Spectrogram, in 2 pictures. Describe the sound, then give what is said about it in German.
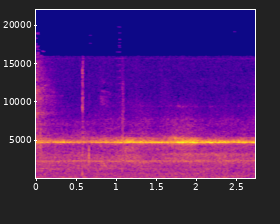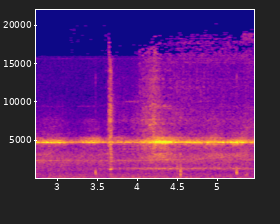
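A transport aircraft comes in to land with a steady, droning engine rumble and a thin high whine on top, holding even and continuous throughout with no clear rise or fall. “der Transporter mit der RACOM-Einheit setzt drüben gerade zur Landung an”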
